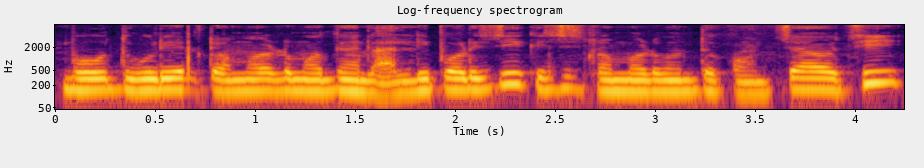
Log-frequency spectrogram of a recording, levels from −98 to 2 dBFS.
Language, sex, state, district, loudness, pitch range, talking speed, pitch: Odia, male, Odisha, Nuapada, -14 LUFS, 135-150 Hz, 140 wpm, 145 Hz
